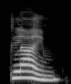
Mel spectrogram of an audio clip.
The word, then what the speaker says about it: climb: When B is followed by M, we don't pronounce B. Like comb, not comb. Climb and not climb.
